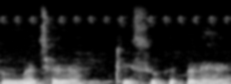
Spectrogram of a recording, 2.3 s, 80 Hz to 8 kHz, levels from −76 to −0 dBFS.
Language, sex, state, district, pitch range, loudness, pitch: Hindi, male, Uttar Pradesh, Jalaun, 120-125 Hz, -15 LUFS, 120 Hz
